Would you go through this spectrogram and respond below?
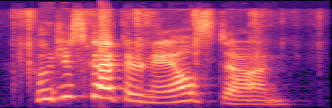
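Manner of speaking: sudden, blurted-out, loud, high yell. Card reader calling out to the audience during a reading, yelling. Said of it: "Sorry, I'm yelling".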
